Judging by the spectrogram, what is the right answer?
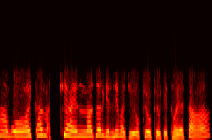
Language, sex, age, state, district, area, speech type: Goan Konkani, female, 30-45, Goa, Ponda, rural, conversation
